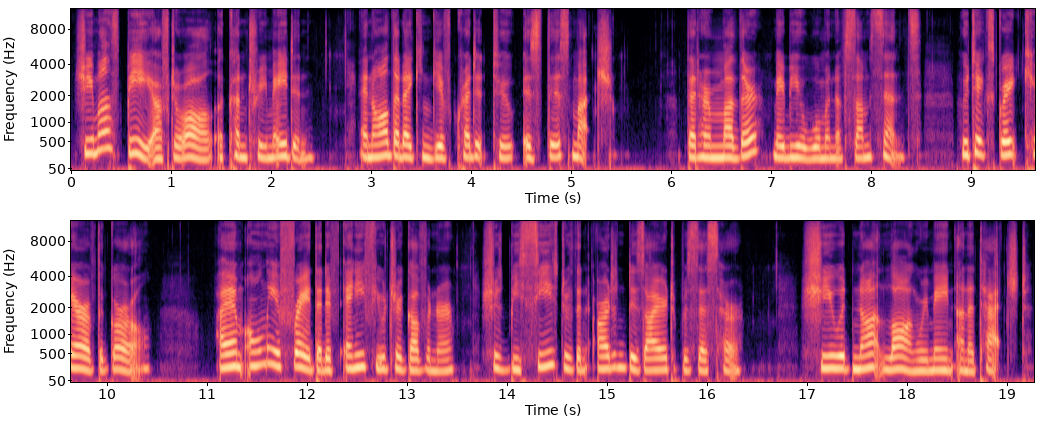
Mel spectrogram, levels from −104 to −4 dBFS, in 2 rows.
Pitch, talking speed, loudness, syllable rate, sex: 220 Hz, 190 wpm, -18 LUFS, 5.4 syllables/s, female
